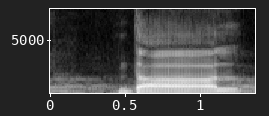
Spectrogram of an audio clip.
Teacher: জেওবার আগা ওপরের দাঁতের গোড়ায় স্পর্শ করুন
